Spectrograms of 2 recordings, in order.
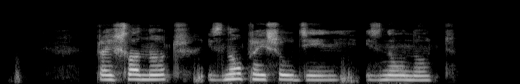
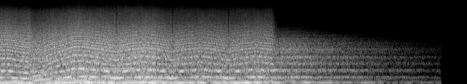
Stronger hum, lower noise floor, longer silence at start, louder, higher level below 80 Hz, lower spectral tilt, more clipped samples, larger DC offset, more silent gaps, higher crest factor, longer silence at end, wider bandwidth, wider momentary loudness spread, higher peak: neither; first, -58 dBFS vs -43 dBFS; first, 0.15 s vs 0 s; second, -19 LUFS vs -10 LUFS; second, -62 dBFS vs -18 dBFS; second, -4 dB/octave vs -6 dB/octave; second, under 0.1% vs 0.2%; neither; neither; first, 18 dB vs 12 dB; about the same, 0.9 s vs 0.95 s; second, 7.6 kHz vs 13.5 kHz; second, 13 LU vs 17 LU; about the same, -2 dBFS vs 0 dBFS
